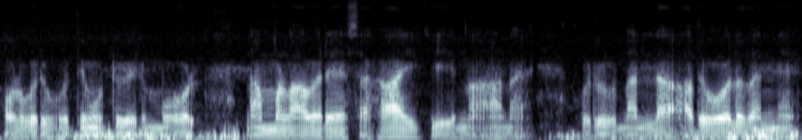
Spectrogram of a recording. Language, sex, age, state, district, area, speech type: Malayalam, male, 60+, Kerala, Pathanamthitta, rural, spontaneous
